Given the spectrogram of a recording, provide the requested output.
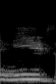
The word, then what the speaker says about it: kneads: आटा गूंदने को कहते हैं नीड्स, K-N-E-A-D-S, के साइलेंट है, ठीक है.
